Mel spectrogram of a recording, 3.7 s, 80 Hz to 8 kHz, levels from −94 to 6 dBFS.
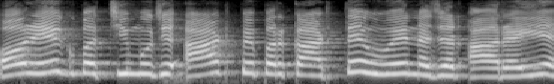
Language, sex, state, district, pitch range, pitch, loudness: Hindi, female, Uttar Pradesh, Etah, 310-370 Hz, 355 Hz, -10 LUFS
